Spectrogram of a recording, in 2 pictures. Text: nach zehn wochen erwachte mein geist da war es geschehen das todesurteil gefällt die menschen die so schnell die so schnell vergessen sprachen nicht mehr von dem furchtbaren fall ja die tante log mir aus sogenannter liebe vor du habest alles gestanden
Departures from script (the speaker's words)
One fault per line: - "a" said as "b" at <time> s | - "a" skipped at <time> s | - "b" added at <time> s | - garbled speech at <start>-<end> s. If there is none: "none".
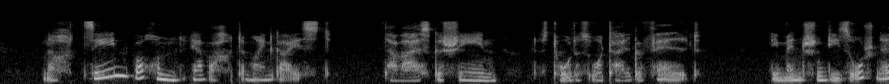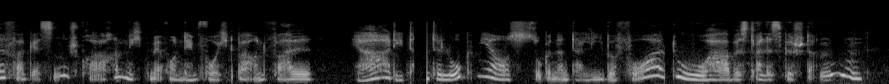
- "die so schnell" skipped at 8.9 s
